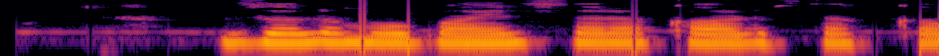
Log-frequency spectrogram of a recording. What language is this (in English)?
Pashto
